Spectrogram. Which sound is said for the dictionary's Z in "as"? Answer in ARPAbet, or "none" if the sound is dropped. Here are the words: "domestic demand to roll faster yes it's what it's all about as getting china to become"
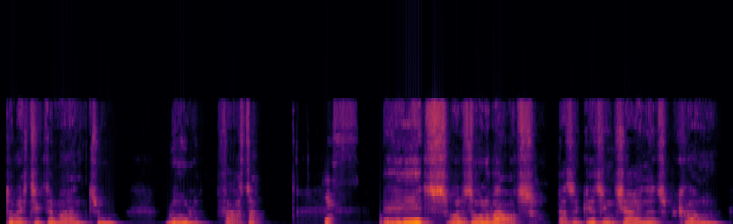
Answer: S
